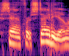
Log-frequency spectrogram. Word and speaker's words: Sanford Stadium: this stretch the railroad I kept mispronouncing the name but it is Samford Stadium not segment Coliseum where they play basketball but Sanford said in where they play football so there you go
